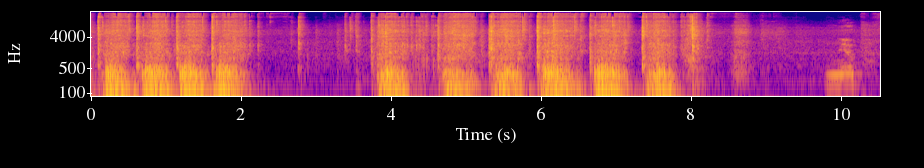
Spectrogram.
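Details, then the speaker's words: 1972 Suzuki TS185, fuel poured down the spark plug hole: eight kicks a second apart, short chuffing turnovers that never catch; still won't fire, owner suspects compression too low. "so she just doesn't want to fire up even with gas down the cylinder I'm really thinking that it's just got such a low compression that it can't can't fire up"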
